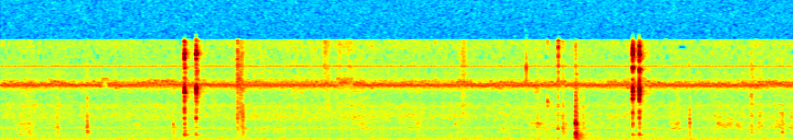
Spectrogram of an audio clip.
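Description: Fingertips press the keys of a black plastic computer keyboard in close-up, making sparse, quiet typing taps with short, dry clicks. A steady low hum and a faint high whine sit underneath, with the loudest tap near the end.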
